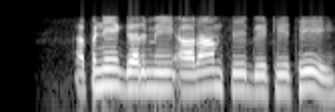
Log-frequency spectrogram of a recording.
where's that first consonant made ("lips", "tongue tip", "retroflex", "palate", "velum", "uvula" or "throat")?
lips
